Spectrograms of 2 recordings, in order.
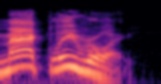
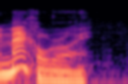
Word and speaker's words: McIlroy: You say McElroy.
